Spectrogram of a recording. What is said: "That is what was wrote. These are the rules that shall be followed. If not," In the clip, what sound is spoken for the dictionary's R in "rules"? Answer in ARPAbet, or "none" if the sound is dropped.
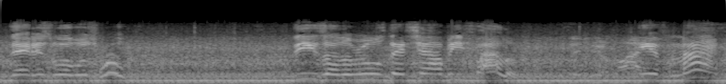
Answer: R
